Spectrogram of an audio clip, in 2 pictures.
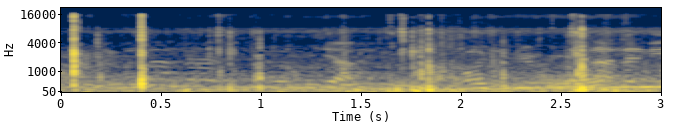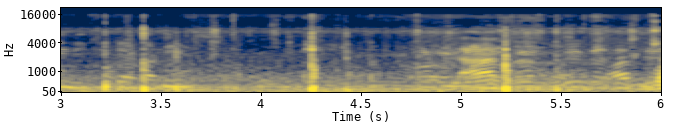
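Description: A basketball bouncing and players' shoes hitting an outdoor concrete court. Scattered sharp knocks come about a second apart, with players calling out faintly.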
